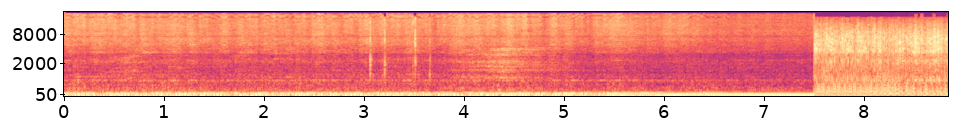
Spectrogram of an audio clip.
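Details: 1981 Chevy Corvette, brand-new V8 after overheating and fuel-leak fixes: electric fan, insulated fuel line and new filter, and spacer. Deep, steady idle rumble with an even beat and no knocks or misses. Normal idle.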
